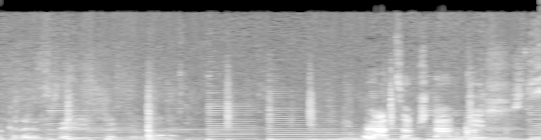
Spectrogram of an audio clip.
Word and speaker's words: Stammtisch: Nimm Platz am Stammtisch. Yeah, man, say it right. Stammtisch. Sound like Stammtisch.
